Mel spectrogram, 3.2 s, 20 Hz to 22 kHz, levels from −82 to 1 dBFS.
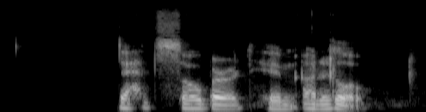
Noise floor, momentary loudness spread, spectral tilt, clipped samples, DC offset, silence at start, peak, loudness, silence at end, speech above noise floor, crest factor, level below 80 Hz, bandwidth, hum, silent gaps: under -90 dBFS; 8 LU; -5.5 dB/octave; under 0.1%; under 0.1%; 0.9 s; -10 dBFS; -29 LUFS; 0.1 s; over 62 dB; 20 dB; -70 dBFS; 15.5 kHz; none; none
